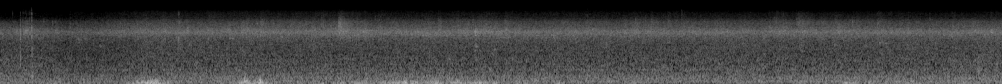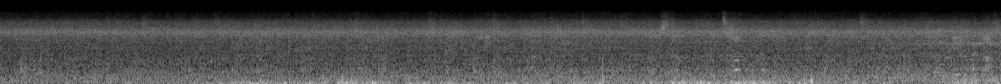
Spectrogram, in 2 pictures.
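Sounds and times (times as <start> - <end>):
high hiss: 0.0 - 20.0
wind rumbling on microphone: 0.1 - 6.4, 10.3 - 20.0.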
